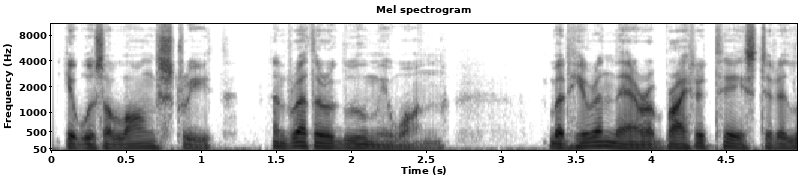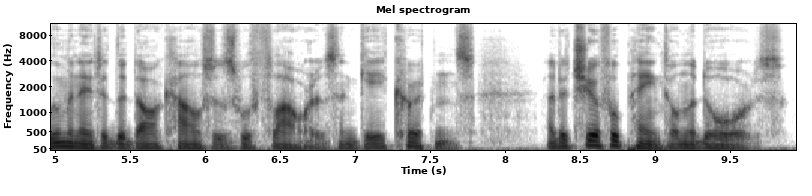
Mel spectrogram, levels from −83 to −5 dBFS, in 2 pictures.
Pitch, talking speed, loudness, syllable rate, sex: 90 Hz, 205 wpm, -18 LUFS, 6.0 syllables/s, male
